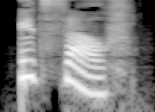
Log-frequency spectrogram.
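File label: "itself", British English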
